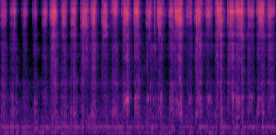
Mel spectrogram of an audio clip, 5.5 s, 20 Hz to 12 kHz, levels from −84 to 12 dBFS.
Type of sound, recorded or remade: remade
